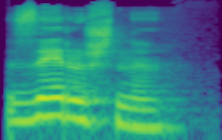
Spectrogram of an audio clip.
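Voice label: "зэрыштны", Komi, female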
